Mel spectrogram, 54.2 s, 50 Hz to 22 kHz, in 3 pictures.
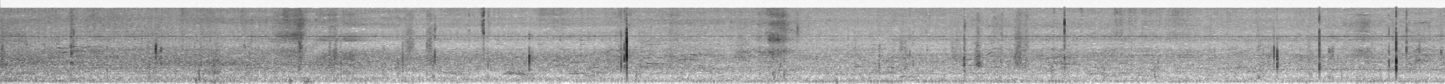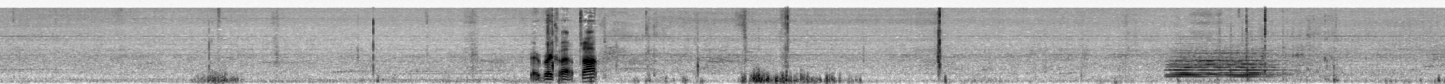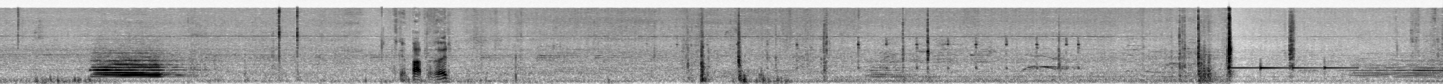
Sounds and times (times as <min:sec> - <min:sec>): Train horn: 0:32.6 - 0:34.4, 0:37.2 - 0:38.8, 0:46.9 - 0:47.6, 0:52.9 - 0:54.1.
